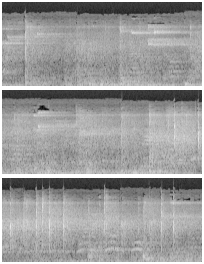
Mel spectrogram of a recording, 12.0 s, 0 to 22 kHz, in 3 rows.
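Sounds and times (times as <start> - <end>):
sneakers squeaking on court: 0.0 - 1.0, 2.4 - 5.7.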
